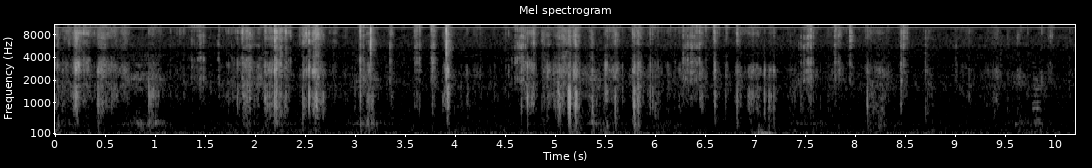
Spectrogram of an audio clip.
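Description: Faint, irregular snips of small scissors cutting through fabric backed with fusible, a few clicks every second or so.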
